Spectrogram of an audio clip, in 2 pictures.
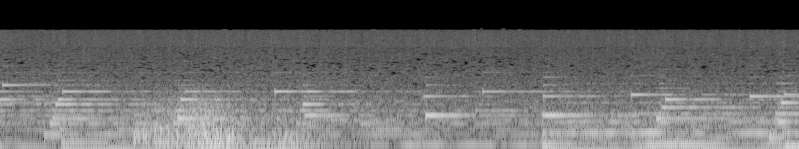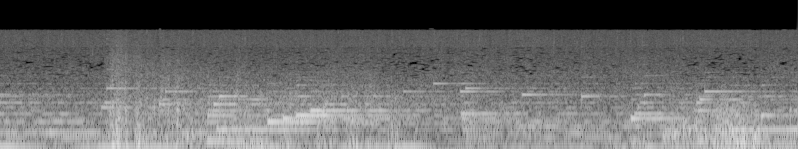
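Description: Steady rain falls, pattering continuously, while low thunder rolls and rumbles, swelling in a few long waves. No one speaks.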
